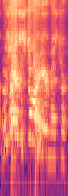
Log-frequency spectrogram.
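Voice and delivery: high, loud mock outrage; indignant. Real, not acted. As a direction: snap at the interrupter. Annoyed at interrupting friend.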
